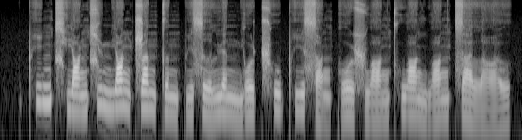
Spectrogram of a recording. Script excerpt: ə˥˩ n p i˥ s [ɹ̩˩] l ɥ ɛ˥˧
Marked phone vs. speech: incorrect: ɹ̩˧˥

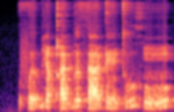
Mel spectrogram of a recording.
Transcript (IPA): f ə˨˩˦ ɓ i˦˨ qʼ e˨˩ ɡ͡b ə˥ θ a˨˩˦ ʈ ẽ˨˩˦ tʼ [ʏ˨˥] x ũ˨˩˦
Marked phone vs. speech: incorrect: u˨˥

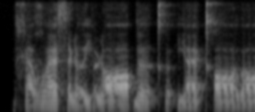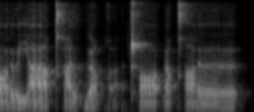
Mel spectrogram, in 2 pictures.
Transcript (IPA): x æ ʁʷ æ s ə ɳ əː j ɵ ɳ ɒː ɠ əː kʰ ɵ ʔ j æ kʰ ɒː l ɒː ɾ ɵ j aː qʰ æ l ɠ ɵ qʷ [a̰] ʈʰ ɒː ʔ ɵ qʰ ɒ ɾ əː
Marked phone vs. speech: correct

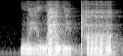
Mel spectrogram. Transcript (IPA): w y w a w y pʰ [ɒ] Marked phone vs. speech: correct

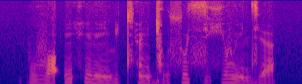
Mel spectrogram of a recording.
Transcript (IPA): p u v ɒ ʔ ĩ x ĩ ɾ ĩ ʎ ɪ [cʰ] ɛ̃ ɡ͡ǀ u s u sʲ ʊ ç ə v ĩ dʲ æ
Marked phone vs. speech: correct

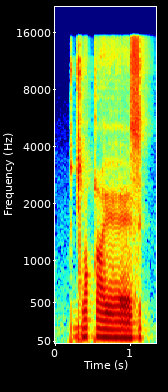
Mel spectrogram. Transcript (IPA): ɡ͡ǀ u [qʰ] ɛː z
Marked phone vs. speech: incorrect: q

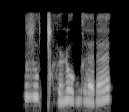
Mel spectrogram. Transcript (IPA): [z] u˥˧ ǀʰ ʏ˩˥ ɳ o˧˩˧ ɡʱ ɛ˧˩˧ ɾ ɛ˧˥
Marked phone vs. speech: correct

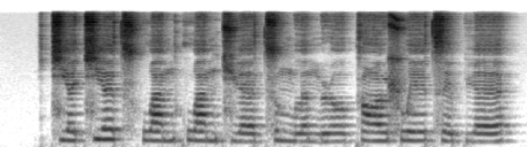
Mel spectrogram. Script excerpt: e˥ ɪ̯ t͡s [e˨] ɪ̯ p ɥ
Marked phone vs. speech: correct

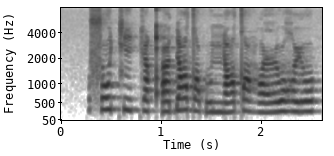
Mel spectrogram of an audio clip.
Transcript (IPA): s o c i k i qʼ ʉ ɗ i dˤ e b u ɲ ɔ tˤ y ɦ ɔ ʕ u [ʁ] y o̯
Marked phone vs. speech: correct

